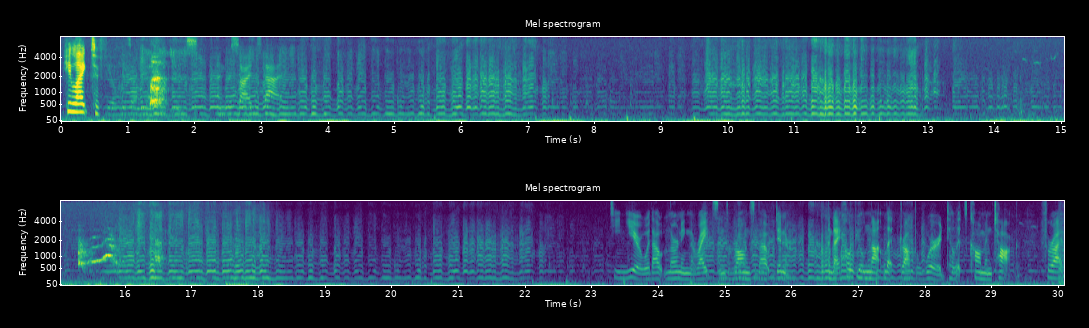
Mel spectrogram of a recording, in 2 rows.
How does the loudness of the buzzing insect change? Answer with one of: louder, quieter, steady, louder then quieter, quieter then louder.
quieter.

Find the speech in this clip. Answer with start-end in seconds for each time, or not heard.
0.0-3.5, 23.3-30.0.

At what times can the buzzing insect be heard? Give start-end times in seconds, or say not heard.
0.0-30.0.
